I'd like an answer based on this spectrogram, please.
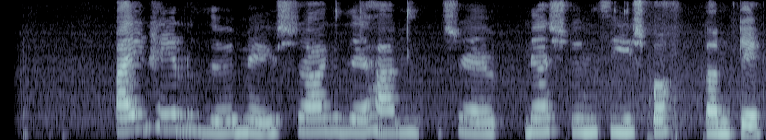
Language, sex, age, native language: Icelandic, male, 11, Icelandic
